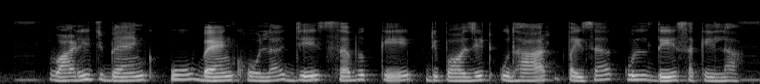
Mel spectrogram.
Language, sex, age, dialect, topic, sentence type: Bhojpuri, female, 18-24, Western, banking, statement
